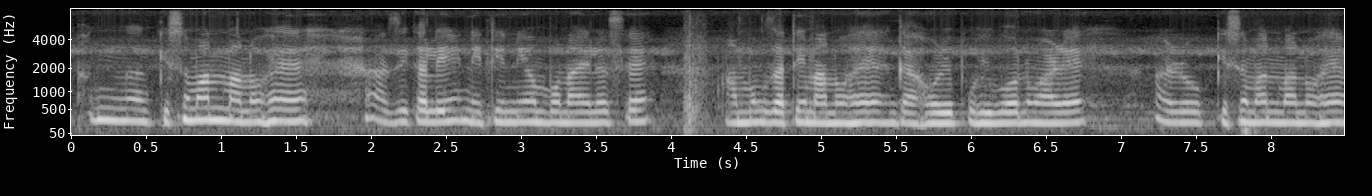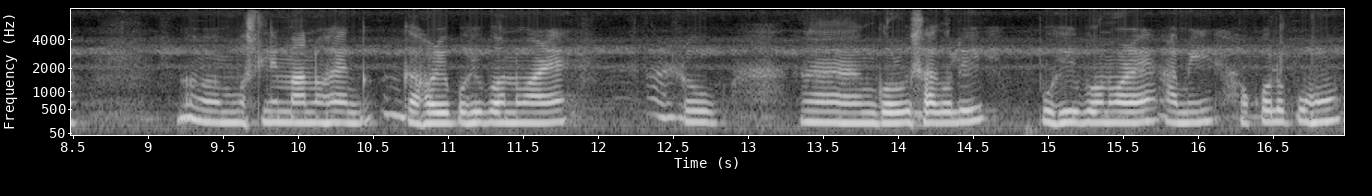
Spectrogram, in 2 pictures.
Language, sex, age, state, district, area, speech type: Assamese, female, 45-60, Assam, Golaghat, rural, spontaneous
